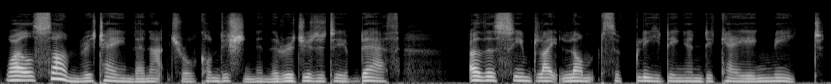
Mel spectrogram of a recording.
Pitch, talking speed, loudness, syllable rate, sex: 150 Hz, 145 wpm, -20 LUFS, 4.6 syllables/s, female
